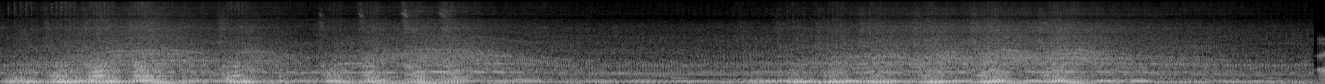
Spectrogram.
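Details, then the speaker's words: BMW-engine-swapped Nissan S13 after the vacuum leak that had made bank 2 run very lean was fixed: the engine revs up and settles back smoothly with no stumble or misfire, a normal healthy run. "Huge news. The car finally runs good."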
